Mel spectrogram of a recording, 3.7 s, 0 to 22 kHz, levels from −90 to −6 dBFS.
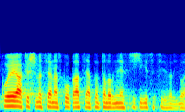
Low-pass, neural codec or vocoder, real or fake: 3.6 kHz; codec, 16 kHz, 0.5 kbps, FunCodec, trained on Chinese and English, 25 frames a second; fake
